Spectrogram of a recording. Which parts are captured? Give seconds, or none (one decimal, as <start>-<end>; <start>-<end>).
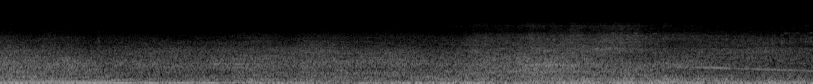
0.0-2.4; 3.8-4.7; 6.1-6.7; 7.5-8.1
